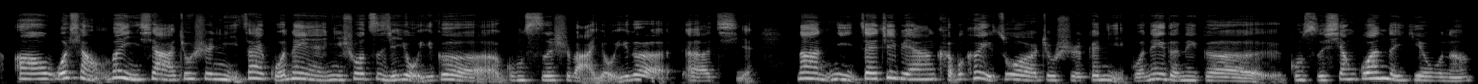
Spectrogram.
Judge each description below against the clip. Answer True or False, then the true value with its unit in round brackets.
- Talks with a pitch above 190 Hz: True (220 Hz)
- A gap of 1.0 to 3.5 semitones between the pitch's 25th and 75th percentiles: False (4.7 semitones)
